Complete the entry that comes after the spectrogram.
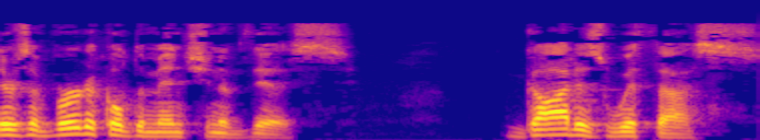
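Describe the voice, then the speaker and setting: Speaking with an American accent, a man has an ordinary speaking voice and a fairly high pitch. He talks at a moderate pace with lively intonation. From Colorado. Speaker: church superintendent and preacher. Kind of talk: sermon. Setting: church.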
